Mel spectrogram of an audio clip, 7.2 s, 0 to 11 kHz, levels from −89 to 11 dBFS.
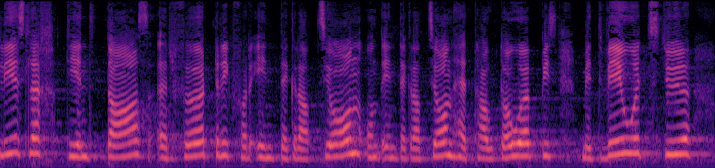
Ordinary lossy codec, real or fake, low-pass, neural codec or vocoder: none; real; none; none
